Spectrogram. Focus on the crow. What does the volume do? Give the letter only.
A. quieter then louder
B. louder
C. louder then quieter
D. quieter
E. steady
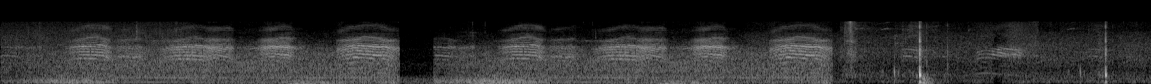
D.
